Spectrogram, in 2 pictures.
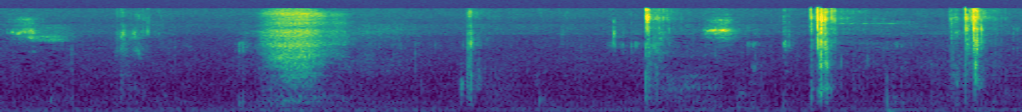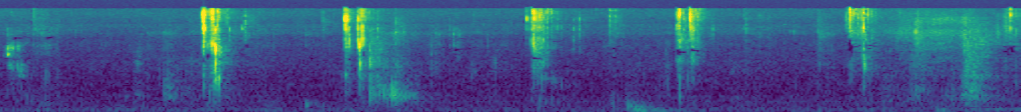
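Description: Someone chewing a bite of falafel sandwich: crisp fried falafel in soft white bread with tomato, giving short, irregular crunches every half second to a second.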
